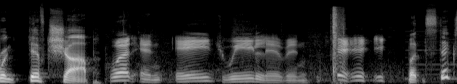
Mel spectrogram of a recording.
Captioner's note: laughs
